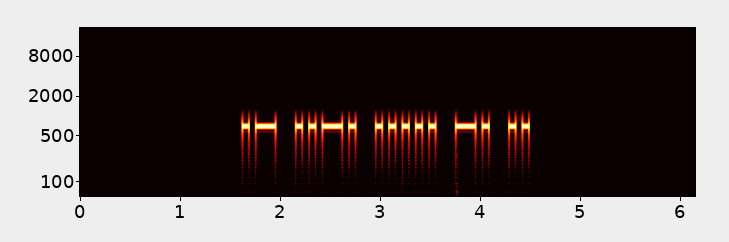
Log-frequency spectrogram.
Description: Morse code, heard as a keyed tone, about 19 wpm, 700 Hz. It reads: AF5NI
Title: Speed Racing - USA 2x2 Call Signs 15wpm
